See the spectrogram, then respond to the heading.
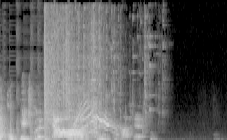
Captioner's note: shattering the glass, the cat screaming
